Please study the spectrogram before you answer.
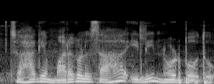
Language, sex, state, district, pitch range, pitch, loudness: Kannada, male, Karnataka, Belgaum, 105-135 Hz, 115 Hz, -14 LUFS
